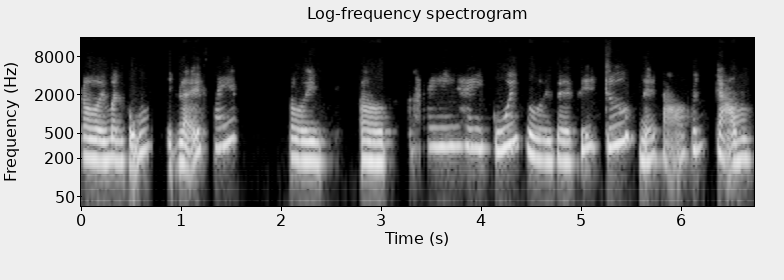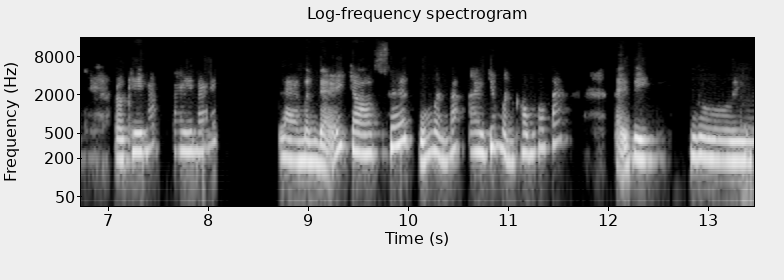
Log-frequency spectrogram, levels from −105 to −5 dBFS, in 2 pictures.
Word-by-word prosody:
rồi 195 -3 +5
mình 190 -1 +1
cũng 250 +8 +1 0.2
gi 165 - -4
lễ 180 +9 +2
phép, 330 +6 -1 0.5
rồi, 185 -3 +3 0.3
ờ, 180 -2 +4 0.4
hay 300 0 -3 0.3
hay 290 -1 -1
cúi 305 +8 +4
người 195 -6 +3
về 180 -2 +2
phía 305 +3 0
trước 340 +7 +3
để 210 - 0
tỏ 225 +1 -8
kính 275 +1 -2
trọng, 200 -4 0 0.4
rồi 195 0 0
khi 250 0 +5
bắt 320 - -16 0.2
tay 255 -1 0
bác 255 - -4 0.7
là 200 -2 -1
mình 185 -1 +3
để 170 - +2
cho 240 -2 +2 0.2
sếp 330 +6 +4
của - - +3
mình 230 -3 0
bắt 280 +2 -5
tay 255 -1 +1
chứ 300 - +4
mình 230 -9 0
không 240 +2 -2
có 285 - -3
bắt. 360 +3 -9 0.5
Tại - - +1
vì 195 -2 +4 0.4
người 195 -4 +3
230 Hz, 185 wpm, -24 LUFS, 190-280 Hz, 0.7 s, rồi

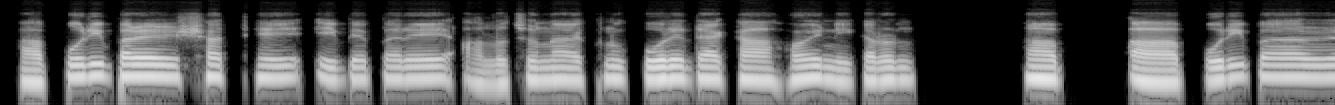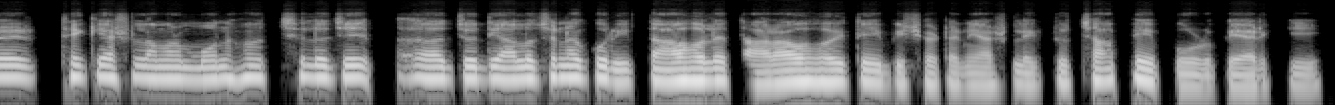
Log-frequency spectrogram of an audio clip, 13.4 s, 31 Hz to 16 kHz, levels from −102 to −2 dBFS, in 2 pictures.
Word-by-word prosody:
আ - - +3 0.2
পরিবারের 170 0 +5 0.2
সাথে 165 -1 -1 0.3
এই 145 - 0
ব্যাপারে 150 0 -1 0.3
আলোচনা 130 +6 -1
এখনো 155 +2 -3
করে 150 +1 +6
দেখা 145 0 +1 0.2
হয়নি। 150 -3 +2
কারণ 140 +1 +2 0.7
আব 150 - +4 0.4
আ - - +7 0.3
পরিবারের 165 +1 +1 0.2
থেকে 170 -1 -2
আসলে 160 +1 -4
আমার 150 0 0
মনে 150 +1 0
হচ্ছিল 160 +1 -4
যে 165 - +3 0.3
আ - - +2 0.2
যদি 150 0 0
আলোচনা 150 +2 +1
করি 150 -6 +1 0.2
তাহলে 135 +1 +4
তারাও 115 +2 +3
হয়তো 125 0 0
এই 115 - -2
বিষয়টা 105 0 -6
নিয়ে 100 -1 -4
আসলে 110 +2 -9
একটু 115 - -8
চাপে 135 +1 0
পড়বে 95 -1 -6
আরকি। 95 +2 -11
150 Hz, 155 wpm, -23 LUFS, 125-160 Hz, 0.7 s, আ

